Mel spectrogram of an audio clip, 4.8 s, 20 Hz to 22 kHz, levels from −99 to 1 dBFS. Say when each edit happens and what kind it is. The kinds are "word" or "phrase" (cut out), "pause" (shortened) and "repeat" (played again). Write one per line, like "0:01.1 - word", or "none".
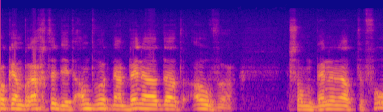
0:03.6 - word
